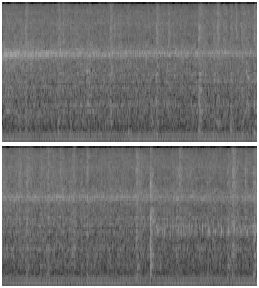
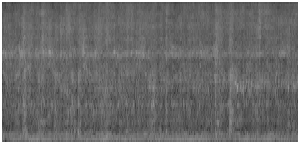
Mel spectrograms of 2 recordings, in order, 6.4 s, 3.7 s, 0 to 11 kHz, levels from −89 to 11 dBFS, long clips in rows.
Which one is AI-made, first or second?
second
